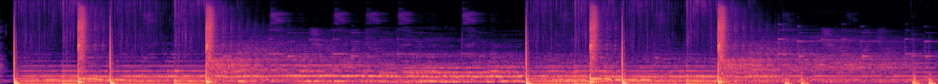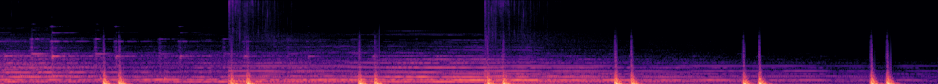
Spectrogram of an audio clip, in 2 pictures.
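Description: A short instrumental intro jingle opens with heavy booming bass chords and sustained tones, then settles into a steady, evenly spaced thumping beat that repeats like a heartbeat until it ends. No voices.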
